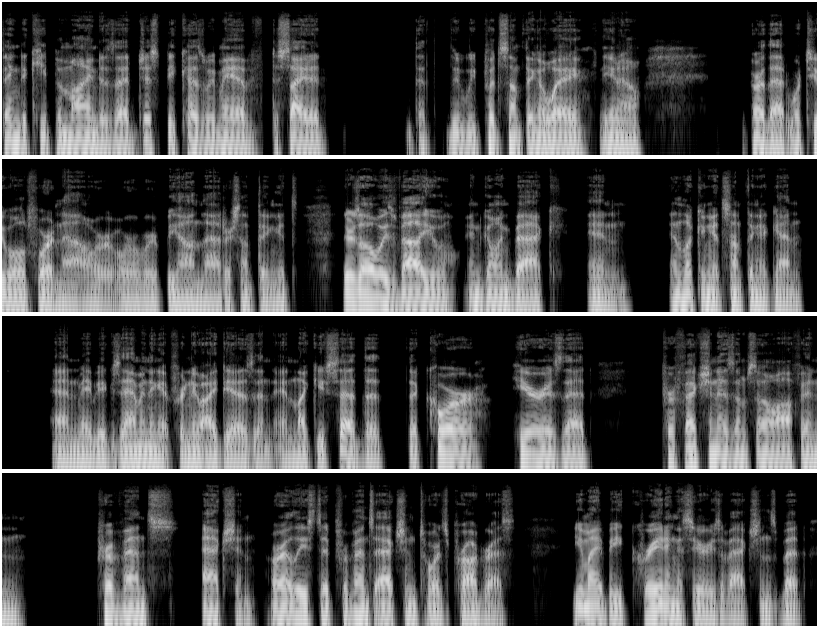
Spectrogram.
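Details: Adult male speaker; ordinary speech.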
